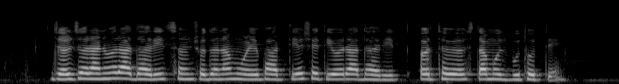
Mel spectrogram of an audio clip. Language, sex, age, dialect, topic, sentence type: Marathi, female, 18-24, Standard Marathi, agriculture, statement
